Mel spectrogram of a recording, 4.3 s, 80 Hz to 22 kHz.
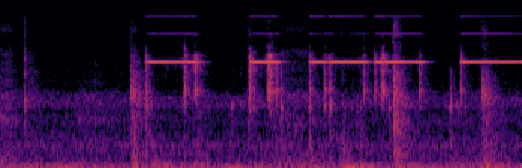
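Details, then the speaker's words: Early Bally solid-state pinball sound board: logic probe on a 4526 chip, pin 12 of U4; a steady high beep among a few handling clicks, so it sees pulses and the chip seems good. "okay so that's making noise so I guess it's good"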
